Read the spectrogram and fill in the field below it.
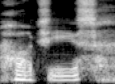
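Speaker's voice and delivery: put-on Brooklyn accent. Talking about accents with a friend, trying the Brooklyn one: Brooklyn accent. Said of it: "Like that".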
